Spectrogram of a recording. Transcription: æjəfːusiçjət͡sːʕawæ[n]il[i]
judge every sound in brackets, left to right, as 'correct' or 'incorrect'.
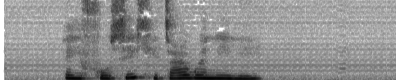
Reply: correct, correct

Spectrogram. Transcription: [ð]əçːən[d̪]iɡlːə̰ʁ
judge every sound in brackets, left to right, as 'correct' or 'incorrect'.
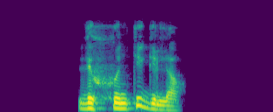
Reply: correct, incorrect: t̪

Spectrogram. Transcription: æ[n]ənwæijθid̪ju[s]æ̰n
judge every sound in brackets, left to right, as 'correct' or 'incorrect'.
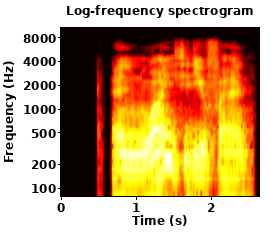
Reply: correct, incorrect: f

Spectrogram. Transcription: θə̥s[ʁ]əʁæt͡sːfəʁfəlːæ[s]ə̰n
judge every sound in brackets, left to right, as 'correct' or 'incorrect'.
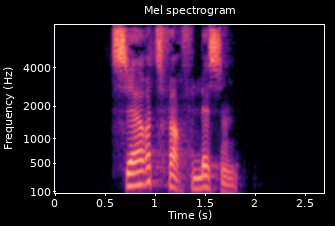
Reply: incorrect: ʕ, correct

